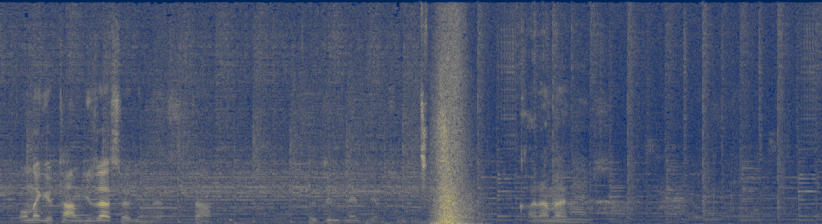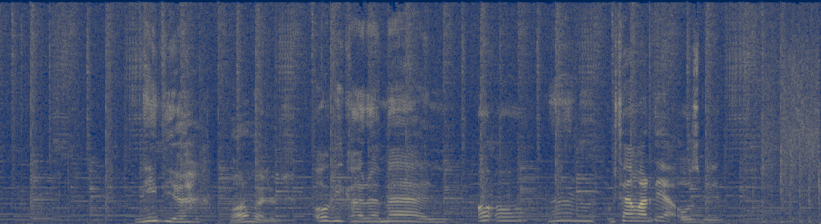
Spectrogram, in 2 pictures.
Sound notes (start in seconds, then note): none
